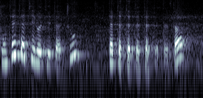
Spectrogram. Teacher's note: il faut que ces lettres ne soient pas dentales, mais ce qu'on appelle apicodentales, juste derrière les incisives du haut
